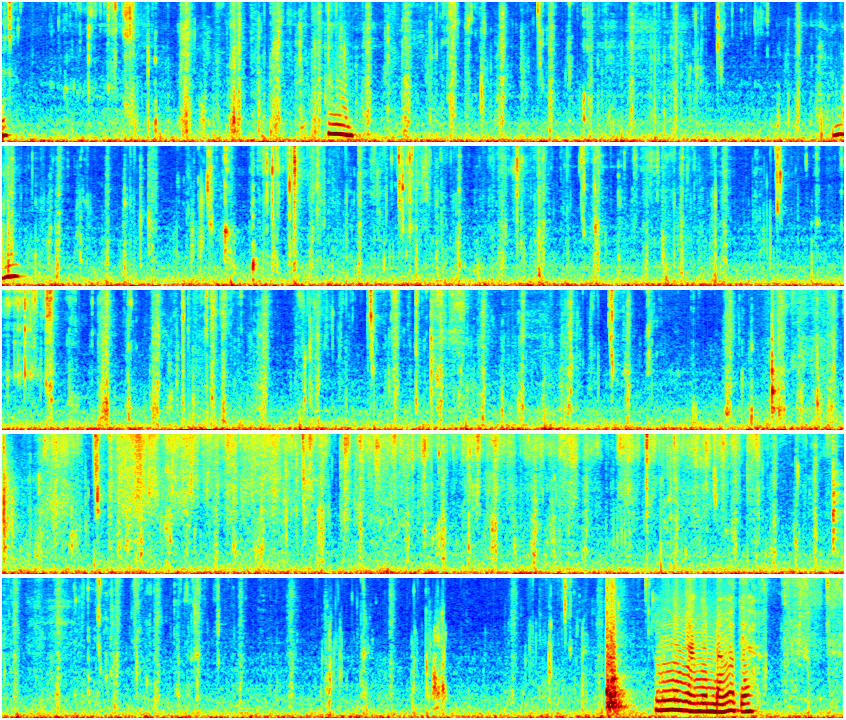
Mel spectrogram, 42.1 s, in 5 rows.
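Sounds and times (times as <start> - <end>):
chewing crisp salad greens: 0.0 - 40.3, 41.1 - 42.0
paper tissue rustling: 24.6 - 33.6, 41.3 - 42.0.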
